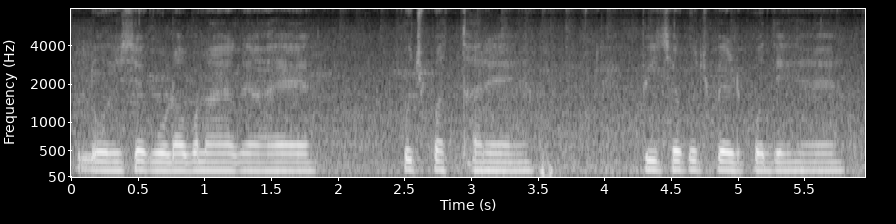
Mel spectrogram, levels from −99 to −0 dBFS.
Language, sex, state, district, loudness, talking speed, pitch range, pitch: Hindi, male, Uttar Pradesh, Shamli, -16 LUFS, 140 wpm, 150-160 Hz, 155 Hz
